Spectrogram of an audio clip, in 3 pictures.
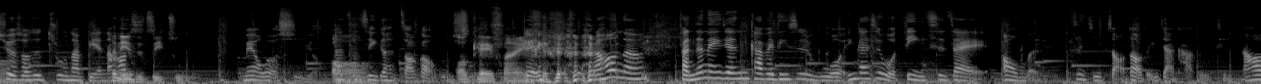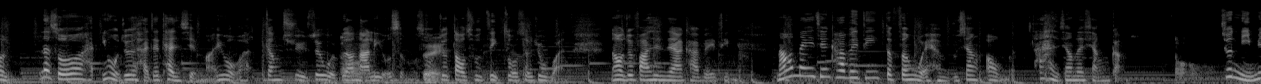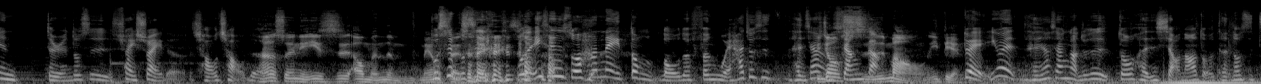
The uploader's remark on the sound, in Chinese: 那這集呢是在戶外咖啡廳錄製。如果有一點點小雜音 大家請見諒~ (已盡量降噪了哈哈)。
